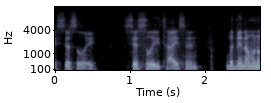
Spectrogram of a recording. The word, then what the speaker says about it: Cicely: Cicely Tyson.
